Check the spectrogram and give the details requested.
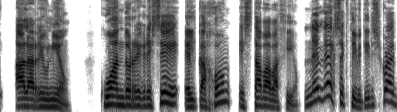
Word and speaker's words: cajón: The J in Spanish sounds like the English H in house, but stronger from the back of your throat.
